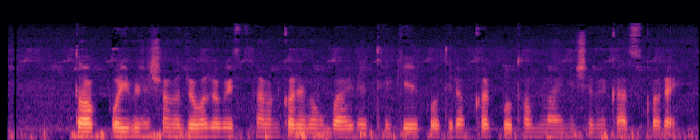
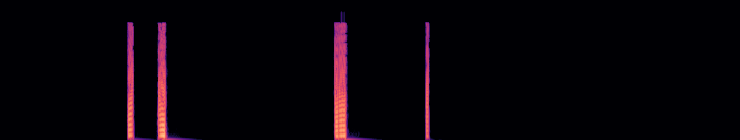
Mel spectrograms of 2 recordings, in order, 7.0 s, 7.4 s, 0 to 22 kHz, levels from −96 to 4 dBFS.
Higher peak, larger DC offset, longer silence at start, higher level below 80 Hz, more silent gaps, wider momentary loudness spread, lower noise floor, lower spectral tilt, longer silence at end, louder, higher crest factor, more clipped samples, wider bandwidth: second, -4 dBFS vs 0 dBFS; neither; second, 0.1 s vs 1.3 s; about the same, -52 dBFS vs -54 dBFS; second, none vs 2.01-3.33 s; about the same, 12 LU vs 11 LU; second, -46 dBFS vs under -90 dBFS; first, -6.5 dB/octave vs -5 dB/octave; second, 0.15 s vs 3.95 s; second, -26 LUFS vs -20 LUFS; about the same, 22 dB vs 26 dB; neither; about the same, 11 kHz vs 11 kHz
